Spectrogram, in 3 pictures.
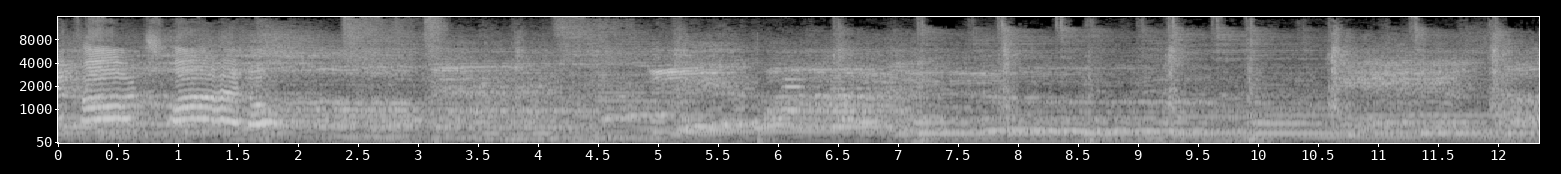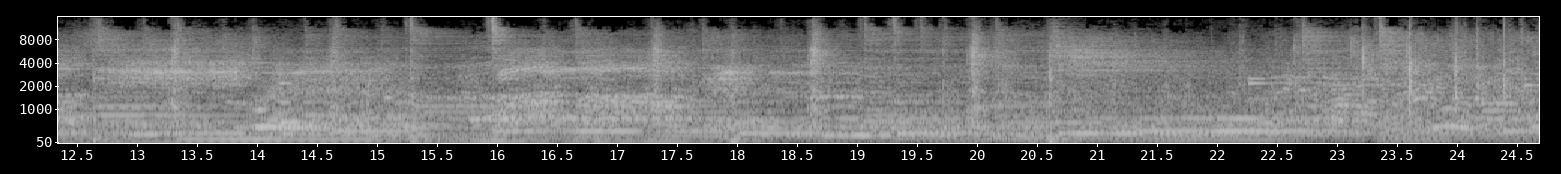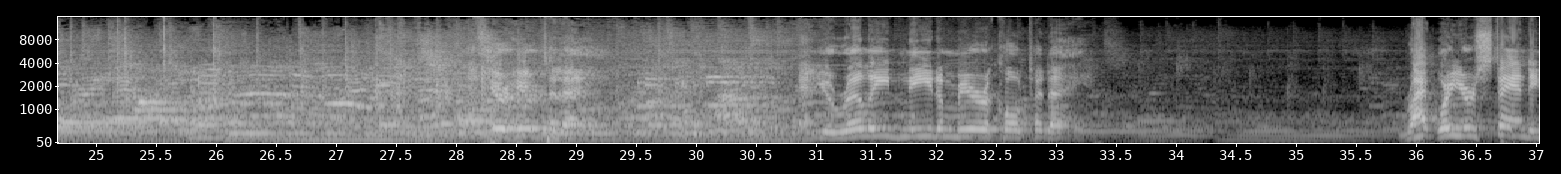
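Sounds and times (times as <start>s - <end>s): voices singing together: 0.0s - 20.8s
band with bass and drums: 1.6s - 30.9s.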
